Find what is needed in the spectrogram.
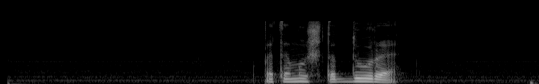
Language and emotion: Russian, angry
